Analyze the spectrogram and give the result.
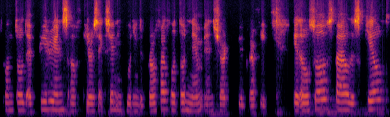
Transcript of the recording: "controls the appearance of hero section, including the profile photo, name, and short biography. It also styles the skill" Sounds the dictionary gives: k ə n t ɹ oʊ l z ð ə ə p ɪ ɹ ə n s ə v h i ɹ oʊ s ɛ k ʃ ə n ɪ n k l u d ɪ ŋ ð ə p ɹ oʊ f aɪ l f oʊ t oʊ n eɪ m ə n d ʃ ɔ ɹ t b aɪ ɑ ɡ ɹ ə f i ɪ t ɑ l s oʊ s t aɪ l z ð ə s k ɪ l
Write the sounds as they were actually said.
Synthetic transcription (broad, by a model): k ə n t ɹ oʊ l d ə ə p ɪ ɹ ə n s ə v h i ɹ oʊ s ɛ k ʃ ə n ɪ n k l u d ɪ ŋ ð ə p ɹ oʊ f aɪ l f oʊ t oʊ n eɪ m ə n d ʃ ɔ ɹ t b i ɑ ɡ ɹ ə f i ɪ t ɑ l s oʊ s t aɪ l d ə s k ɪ l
